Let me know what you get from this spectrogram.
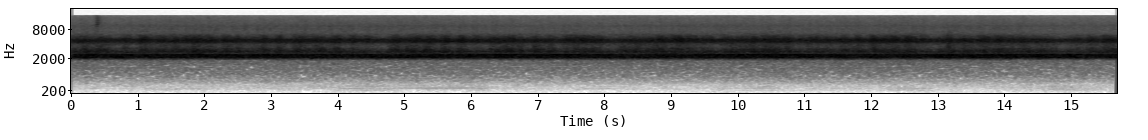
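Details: Night chorus of chirping crickets: constant high-pitched, pulsing trills stacked in bright bands, an even wall of insect sound with no pauses, lower sounds or other noises.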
